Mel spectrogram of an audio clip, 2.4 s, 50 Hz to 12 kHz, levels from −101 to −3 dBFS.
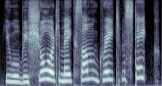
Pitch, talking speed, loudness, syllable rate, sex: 290 Hz, 220 wpm, -18 LUFS, 5.4 syllables/s, female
